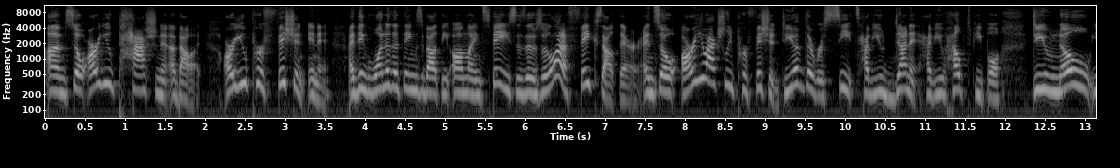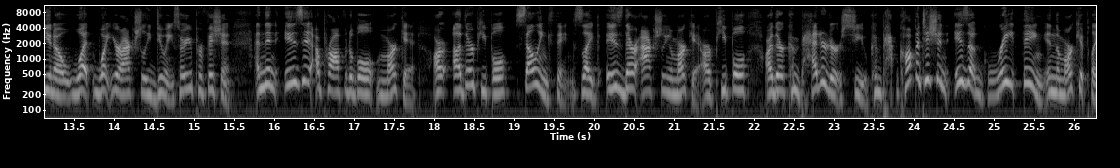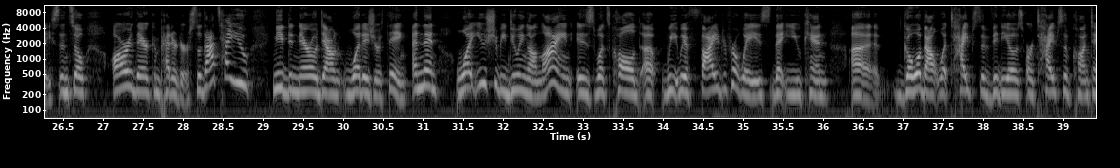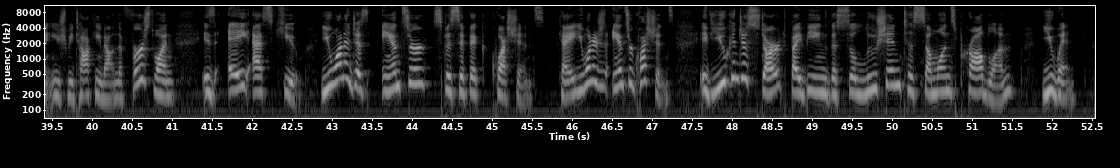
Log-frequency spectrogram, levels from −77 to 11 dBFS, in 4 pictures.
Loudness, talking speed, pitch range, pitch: -28 LUFS, 210 wpm, 205-265 Hz, 230 Hz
